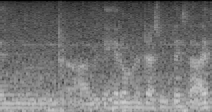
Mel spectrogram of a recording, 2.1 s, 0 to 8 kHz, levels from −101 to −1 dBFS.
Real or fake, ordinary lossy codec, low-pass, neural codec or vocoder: real; none; none; none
